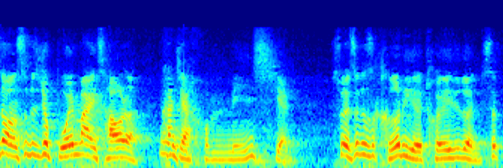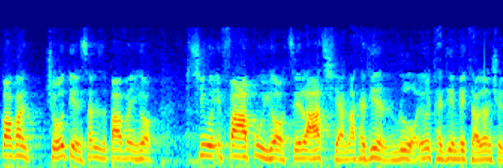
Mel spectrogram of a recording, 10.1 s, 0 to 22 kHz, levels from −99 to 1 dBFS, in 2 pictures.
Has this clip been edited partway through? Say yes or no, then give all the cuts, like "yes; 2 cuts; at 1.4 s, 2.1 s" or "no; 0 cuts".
no; 0 cuts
